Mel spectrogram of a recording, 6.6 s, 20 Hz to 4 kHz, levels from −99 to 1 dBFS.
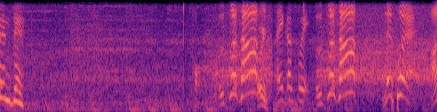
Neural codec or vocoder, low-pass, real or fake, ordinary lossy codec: none; 3.6 kHz; real; Opus, 64 kbps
